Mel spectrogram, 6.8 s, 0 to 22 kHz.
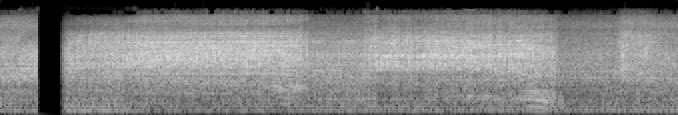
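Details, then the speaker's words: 2003 Mercury Grand Marquis 4.6L V8 at idle, first start after replacing all spark plugs, the cylinder 2 ignition coil and coil boots; smooth even idle with airy hiss attributed to the plastic intake manifold, not a vacuum leak; no miss. "And it may sound like it has a vacuum leak. I was kind of concerned with that too. But you have to keep in mind this has a plastic intake manifold which can cause that sound."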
